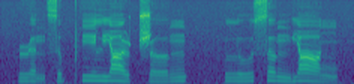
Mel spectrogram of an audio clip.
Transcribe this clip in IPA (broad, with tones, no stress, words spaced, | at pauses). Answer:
ɻə̰˨˩nsɹ̩˦ pʰi˥ljɑ˥˩ʊ̯ʈ͡ʂɤ˧˥ŋ | lu˧˥sɤ˥˧ŋjɑ˥˩ŋ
